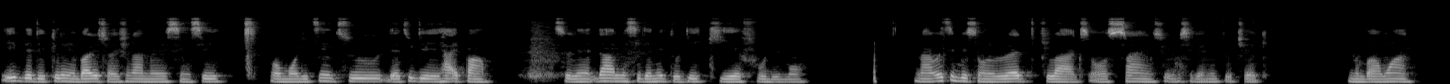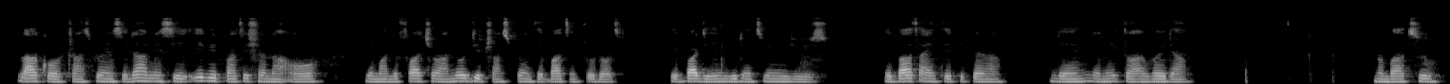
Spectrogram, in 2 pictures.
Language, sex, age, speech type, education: Nigerian Pidgin, male, 15-29, spontaneous, secondary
